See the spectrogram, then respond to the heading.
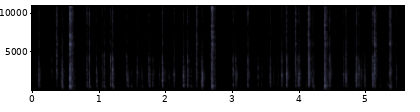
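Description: Fingertips of both hands type continuously on a full-size plastic computer keyboard with round cream typewriter-style keycaps, resting on a desk. About thirty quick, dry clicks land in an uneven rhythm, each snapping off almost instantly with a midrange tap and a bright edge. There is no low-end thump beneath them.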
